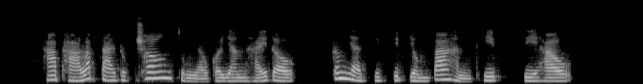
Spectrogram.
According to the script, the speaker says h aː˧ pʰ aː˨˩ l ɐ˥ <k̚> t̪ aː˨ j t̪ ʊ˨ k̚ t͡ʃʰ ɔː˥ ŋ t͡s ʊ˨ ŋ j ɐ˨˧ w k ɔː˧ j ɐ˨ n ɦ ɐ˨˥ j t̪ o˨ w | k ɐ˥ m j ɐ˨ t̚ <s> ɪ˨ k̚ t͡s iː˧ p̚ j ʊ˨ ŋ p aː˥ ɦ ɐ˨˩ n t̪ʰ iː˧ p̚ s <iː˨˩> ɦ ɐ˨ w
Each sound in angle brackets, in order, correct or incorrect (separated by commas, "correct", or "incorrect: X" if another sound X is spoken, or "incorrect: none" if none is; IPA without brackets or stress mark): incorrect: p̚, incorrect: t͡s, correct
